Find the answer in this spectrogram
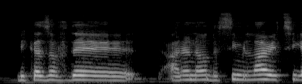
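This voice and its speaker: A woman with a Portuguese accent talks at a moderate pace. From northern Brazil, Belém, Pará. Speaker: singer. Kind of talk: interview. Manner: halting.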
